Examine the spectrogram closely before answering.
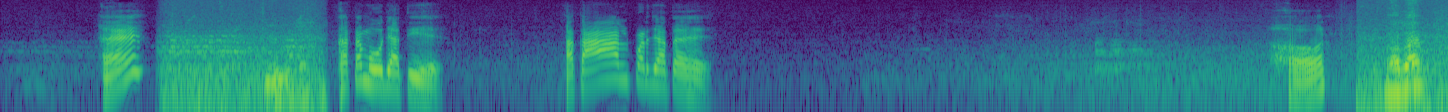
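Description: An elderly man speaks calmly and closely, with long pauses.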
